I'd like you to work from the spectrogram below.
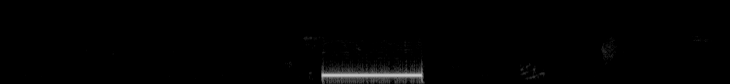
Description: Ringback tone (Europe, 425 Hz).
